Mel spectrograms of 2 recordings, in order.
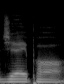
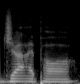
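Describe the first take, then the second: First: The first name is said like 'jay'. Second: The first name is said like 'jai'. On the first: This is how the artist says his own name. "but I think he pronounces it" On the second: This is the culturally proper pronunciation. "his name is properly pronounced"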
